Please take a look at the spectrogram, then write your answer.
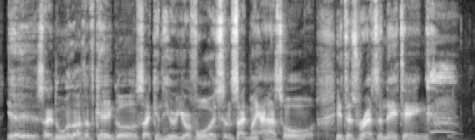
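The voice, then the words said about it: Put-on French accent. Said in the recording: “I don't know why I'm doing a French accent.”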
